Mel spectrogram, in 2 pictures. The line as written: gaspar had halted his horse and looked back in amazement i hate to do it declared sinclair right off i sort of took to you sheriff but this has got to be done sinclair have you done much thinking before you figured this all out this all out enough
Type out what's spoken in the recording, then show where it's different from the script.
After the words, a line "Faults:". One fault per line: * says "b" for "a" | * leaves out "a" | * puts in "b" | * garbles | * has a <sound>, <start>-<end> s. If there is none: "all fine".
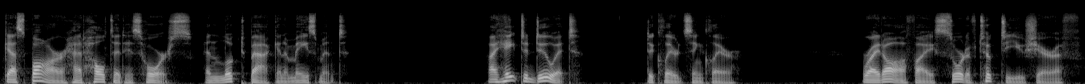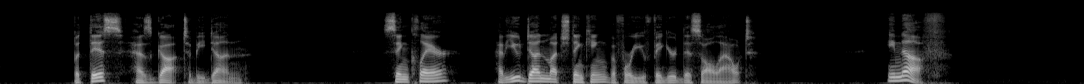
gaspar had halted his horse and looked back in amazement i hate to do it declared sinclair right off i sort of took to you sheriff but this has got to be done sinclair have you done much thinking before you figured this all out enough
Faults:
* leaves out "this all out"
